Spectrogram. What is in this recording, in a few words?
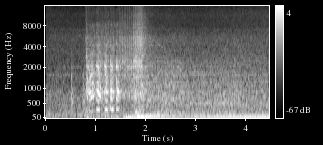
troubling starting sound acura tl cold start; 3g tl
